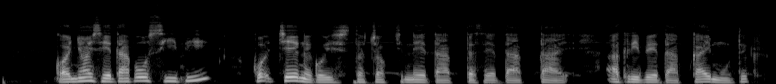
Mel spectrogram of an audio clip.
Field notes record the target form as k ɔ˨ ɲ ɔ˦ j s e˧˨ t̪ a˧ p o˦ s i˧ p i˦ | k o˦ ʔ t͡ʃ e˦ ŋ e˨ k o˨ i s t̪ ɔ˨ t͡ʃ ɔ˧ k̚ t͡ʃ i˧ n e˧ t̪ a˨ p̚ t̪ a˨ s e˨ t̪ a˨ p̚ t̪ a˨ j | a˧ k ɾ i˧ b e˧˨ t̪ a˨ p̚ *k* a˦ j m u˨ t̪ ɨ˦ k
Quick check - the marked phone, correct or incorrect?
correct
